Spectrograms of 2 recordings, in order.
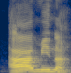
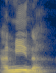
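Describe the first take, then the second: First: The first vowel is drawn out long. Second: The first vowel is said short. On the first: The speaker calls it right. "A-nya yang panjang" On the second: The speaker calls it wrong. "bukan Aminah"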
